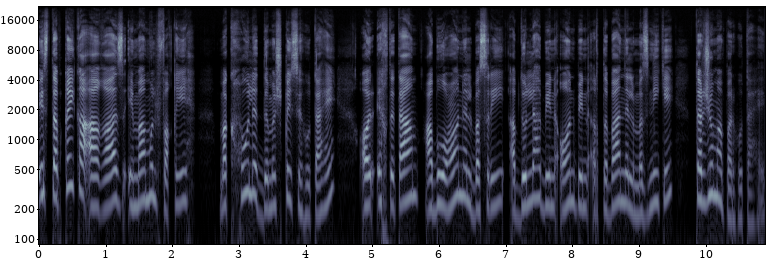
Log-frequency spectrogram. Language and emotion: Urdu, neutral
